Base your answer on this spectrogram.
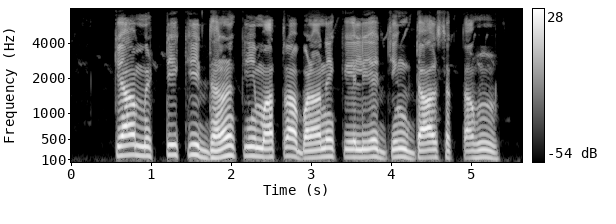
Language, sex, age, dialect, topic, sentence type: Hindi, male, 31-35, Awadhi Bundeli, agriculture, question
